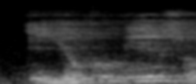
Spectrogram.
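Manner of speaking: normal talking voice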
